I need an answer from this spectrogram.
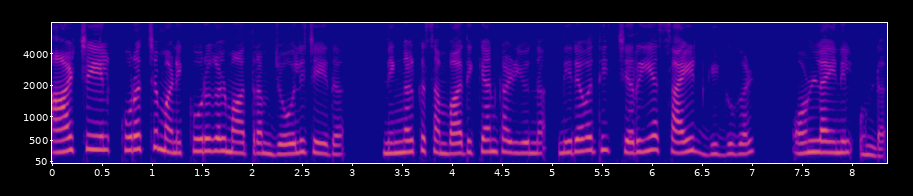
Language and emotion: Malayalam, neutral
